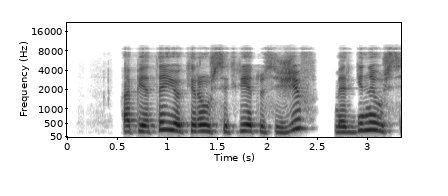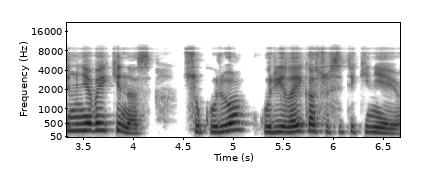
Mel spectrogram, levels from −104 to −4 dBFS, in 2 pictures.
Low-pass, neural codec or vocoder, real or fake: 9.9 kHz; none; real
